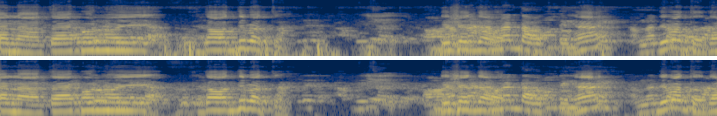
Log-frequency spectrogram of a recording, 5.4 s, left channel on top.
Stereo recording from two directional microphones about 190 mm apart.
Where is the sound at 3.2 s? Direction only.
20° left (ahead or behind).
